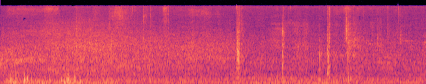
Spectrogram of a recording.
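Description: A car engine idling: a steady low rumble, with two louder thumps in the first second and a few light clicks later on.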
